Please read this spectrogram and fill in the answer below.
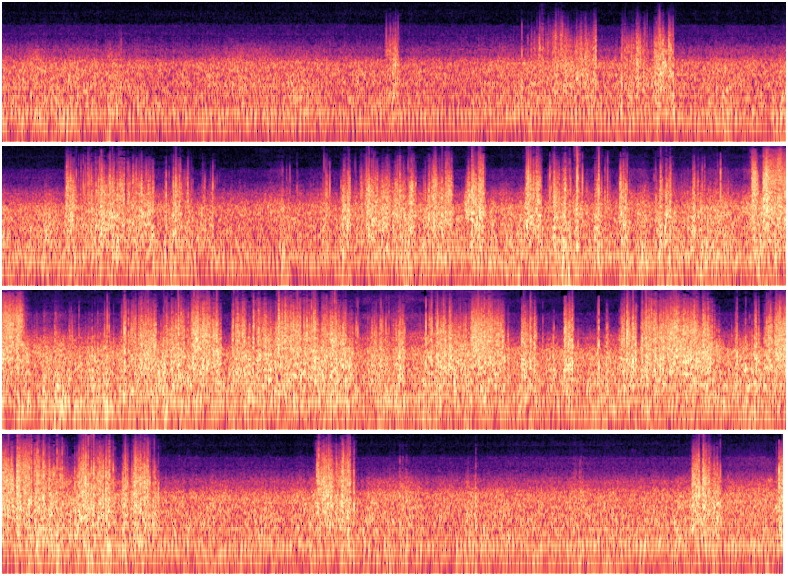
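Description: Motorcycle engine running at a steady cruise, with wind buffeting the microphone in irregular gusts that are heaviest through the middle.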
